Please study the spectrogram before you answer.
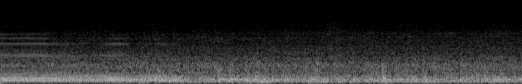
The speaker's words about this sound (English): is the inside of uh, our van.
